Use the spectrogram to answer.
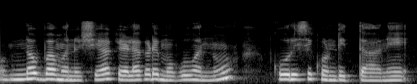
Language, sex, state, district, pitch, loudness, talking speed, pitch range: Kannada, female, Karnataka, Bangalore, 215 Hz, -16 LUFS, 70 wpm, 200-235 Hz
